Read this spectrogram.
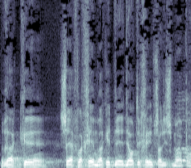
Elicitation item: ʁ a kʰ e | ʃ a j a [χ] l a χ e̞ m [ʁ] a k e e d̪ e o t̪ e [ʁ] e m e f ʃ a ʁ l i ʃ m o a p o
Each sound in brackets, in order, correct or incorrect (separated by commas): correct, correct, incorrect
